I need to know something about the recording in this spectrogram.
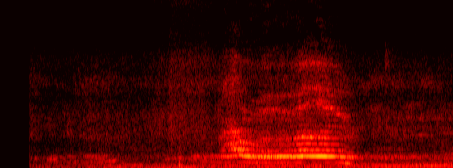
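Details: Domestic cat indoors giving a single drawn-out meow lasting about a second, rising then falling and tonal with rich harmonics, after a stretch of faint low background rumble.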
